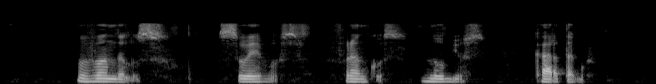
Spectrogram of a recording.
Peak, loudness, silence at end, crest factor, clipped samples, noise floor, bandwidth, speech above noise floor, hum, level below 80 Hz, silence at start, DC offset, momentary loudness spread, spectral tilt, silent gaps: -6 dBFS; -27 LUFS; 0.65 s; 22 dB; under 0.1%; -70 dBFS; 7.2 kHz; 44 dB; none; -66 dBFS; 0.75 s; under 0.1%; 16 LU; -5 dB/octave; none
